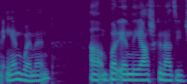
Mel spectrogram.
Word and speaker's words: Ashkenazi: And then I also read something about being of Eastern European descent, the Ashkenazi Jews. – Yes. – I think I said that right. – Yes, Ashkenazi Jewish individuals, which about 90% of Jewish individuals in America have that ancestry.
